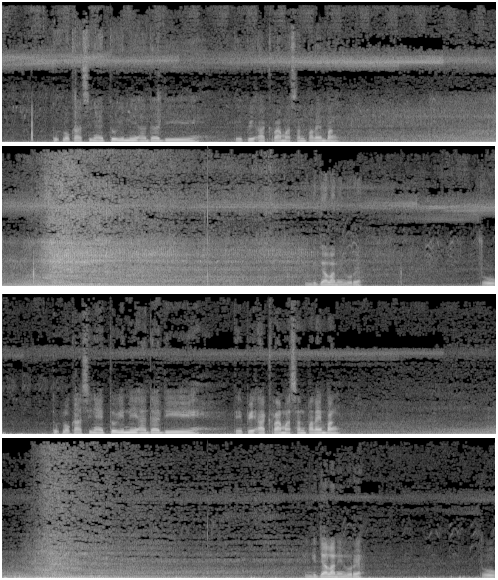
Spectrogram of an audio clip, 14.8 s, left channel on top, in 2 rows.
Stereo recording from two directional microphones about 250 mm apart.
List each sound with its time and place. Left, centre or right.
0.9 s speech: centre
6.6 s vehicle: centre
8.0 s vehicle: right
14.6 s speech: centre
